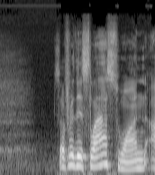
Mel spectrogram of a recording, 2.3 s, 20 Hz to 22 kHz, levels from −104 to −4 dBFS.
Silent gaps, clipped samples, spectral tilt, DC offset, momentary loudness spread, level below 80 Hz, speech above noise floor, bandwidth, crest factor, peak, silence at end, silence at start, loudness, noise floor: none; under 0.1%; -5 dB/octave; under 0.1%; 5 LU; -58 dBFS; 34 dB; 16 kHz; 18 dB; -8 dBFS; 0 s; 0.85 s; -24 LUFS; -58 dBFS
